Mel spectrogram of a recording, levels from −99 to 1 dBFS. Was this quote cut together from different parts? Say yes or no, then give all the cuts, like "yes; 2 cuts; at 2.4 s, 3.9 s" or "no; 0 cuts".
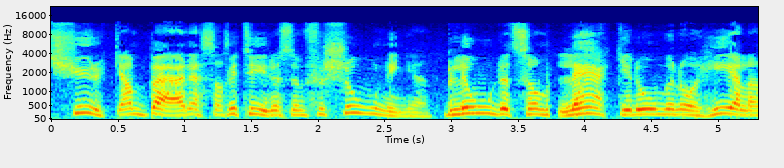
yes; 3 cuts; at 1.3 s, 2.9 s, 3.7 s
